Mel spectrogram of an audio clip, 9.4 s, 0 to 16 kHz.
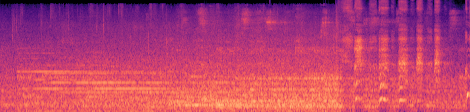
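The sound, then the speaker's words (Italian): A train rumbles loudly and steadily with a high, droning whine over it at platform 3 of Asti railway station, then the roar drops off near the end, leaving scattered clanks and bursts of platform noise. “Stazione di Asti, binario 3.”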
